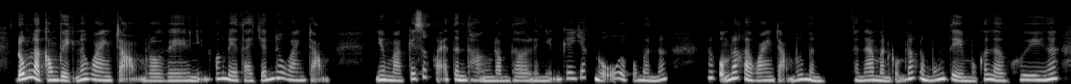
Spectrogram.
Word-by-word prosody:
đúng 240 +6 +8
là 275 - +8
công 200 0 +3
việc 175 -4 0
nó 230 +5 +5
quan 200 -5 +1
trọng - - -4
rồi 170 -1 -3
về 175 0 -1
những 225 +7 -3
vấn 265 +1 +3
đề 200 -5 +3
tài 170 -2 -5
chính 195 +8 -1
nó 285 +1 0
quan 195 -5 -2
trọng, 225 +2 -7 0.5
nhưng 210 -2 +4
mà 175 -1 0
cái 255 - 0
sức 340 +3 -4
khỏe 225 - -6
tinh 200 -3 +4
thần 185 -4 -2
đồng 170 0 -2
thời 175 -1 -4
là 170 - -3
những 225 +8 -3
cái 275 0 -3
giấc 315 -4 -9
ngủ 255 +4 +1
đồ - - +1
của 185 - -12
mình 180 -3 0
á, 230 +5 +1 0.4
nó 300 - 0
cũng - - +3
rất 280 0 +3
là 225 - +6
quan 185 +1 -1
trọng 225 - -7
với 225 +3 +3
mình, 175 -8 +3 0.3
thành 180 -2 -1
ra 195 +1 +2
mình 175 -4 +1
cũng - - -7
rất 275 +2 -1
là - - +5
muốn 225 +8 +2
tìm 180 -9 0
một 155 - -5
cái 235 0 0
lời 180 -5 0
khuyên 205 -1 0
á, 255 +3 +5
200 Hz, 315 wpm, -21 LUFS, 175-235 Hz, 0.5 s, đúng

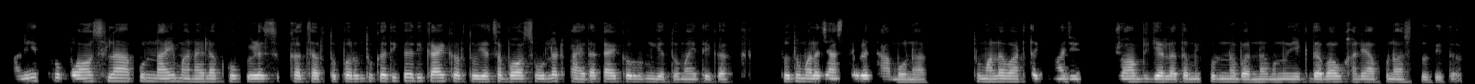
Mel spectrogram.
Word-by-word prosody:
आणि 140 +4 -2
तो 160 -1 -6
बॉसला 145 +1 +3
आपण 150 +1 -4
नाही 140 0 +2
म्हणायला 135 -1 -1
खूप 140 0 -2
वेळेस 140 0 +4 0.2
कचरतो. 140 -1 0
परंतु 140 +1 +1
कधी-कधी 155 0 +2
काय 150 0 +5
करतो, 135 -1 +3
याचा 135 +1 +3
बॉस 140 0 +4
उलट 140 +2 +1
फायदा 135 0 +1
काय 135 -1 +3
करून 135 0 +1
घेतो 125 0 -2
माहिती 125 0 -3
आहे 125 - -1
का? 125 - -13 0.5
तो 140 - +5
तुम्हाला 140 -1 +4
जास्त 140 -1 -1
वेळ 140 - +10
थांबवणार. 120 -2 -3 0.5
तुम्हाला 135 0 0
वाटतं 130 0 0
की 135 - -13
माझी 130 0 -2 0.4
जॉब 135 0 0
गेला 130 -1 +5
तर 135 - +3
मी 130 0 -3
कुठून 130 0 -2
ना 130 - -1
भरणार 120 0 +1
म्हणून 125 +1 -4
एक 125 0 -5
दबावाखाली 130 0 +2
आपण 125 +1 -4
असतो 120 0 -5
तिथं. 110 - -8
135 Hz, 185 wpm, -22 LUFS, 125-140 Hz, 0.5 s, वेळ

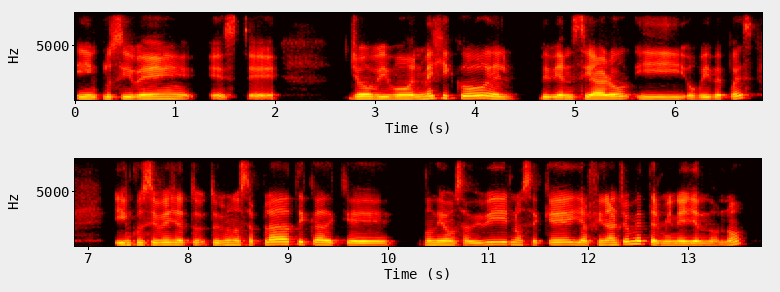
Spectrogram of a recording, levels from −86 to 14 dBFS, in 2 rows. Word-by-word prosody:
inclusive, 180 - 0
este, - - -4 0.7
yo 185 +1 +5
vivo 180 0 +2
en 175 +1 +2
México, 230 +1 +1
él 185 -3 -1 0.2
vivía 175 -1 +2
en 170 0 -1
Seattle 180 +3 +4
y 170 -1 -3
o 155 - -3
vive 170 +1 0
pues, 250 +9 -3 0.4
inclusive 185 +2 0
ya 185 -1 +1
tu 185 +3 -7
tuvimos 185 +1 -1
nuestra 180 -2 -3
plática 220 0 +1
de 185 0 +1
que 170 -2 +1 0.3
dónde 180 0 0
íbamos 175 0 0
a - - -1
vivir, 210 +6 -1
no 200 -2 -4
sé 175 -1 -7
qué, 200 +3 0
y 195 - -2
al 180 - 0
final 185 +2 -2
yo 235 - +1
me 265 +1 +3
terminé 165 -7 +1
yendo, 170 -1 0
¿no? - - -4
180 Hz, 160 wpm, -20 LUFS, 175-200 Hz, 0.7 s, yo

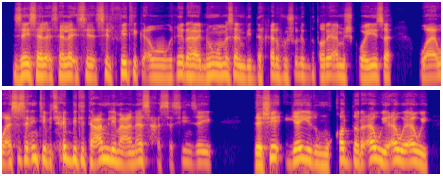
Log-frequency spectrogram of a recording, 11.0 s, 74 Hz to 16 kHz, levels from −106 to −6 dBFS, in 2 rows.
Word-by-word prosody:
زي 150 +3 +3
سل 145 -1 +2
سل 150 0 0
س - - -3
سلفتِك 165 +4 -2
أو 135 0 -5
غيرها، 145 0 +1
إن 135 +1 -4
هُم 150 0 -1
مثلًا 155 -2 -1
بيدخّلوا 130 +3 -4
في 135 - -9
شؤونِك 150 +2 -9
بطريقة 145 +1 -3
مش 140 -1 -4
كويسة، 140 +1 0 0.4
وأ 140 - +1
وأساسًا 155 +7 +1
أنتِ 210 -2 0
بتحبّي 195 +3 0
تتعاملي 190 +1 +2
مع 150 -3 +1
ناس 170 +3 0
حساسين 170 -2 -8
زيِّك، 155 0 -6 0.5
ده 140 - +9
شيء 215 +7 +3
جيد 185 -2 +5
ومُقدَّر 155 +6 -1
أوي، 185 -6 +4
أوي، 170 -2 +4
أوي، 150 -7 +1
155 Hz, 175 wpm, -24 LUFS, 140-175 Hz, 0.5 s, ده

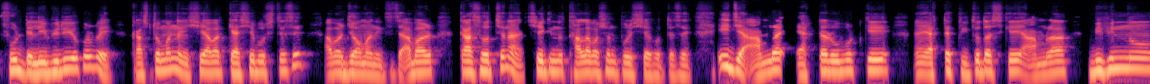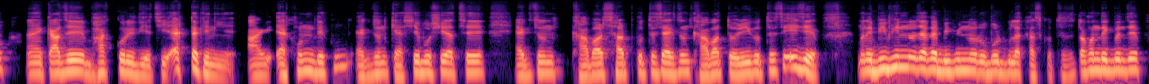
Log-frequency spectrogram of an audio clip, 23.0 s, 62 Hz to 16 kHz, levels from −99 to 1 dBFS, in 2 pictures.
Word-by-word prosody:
Food 155 0 +4
ডেলিভারিও 140 +7 +4
করবে। 190 -8 +2 0.3
Customer 150 +8 0
নেই, 130 - +1
সে 145 - -2
আবার 135 -1 +1
ক্যাশ 125 -2 +3
এ - - 0
বসতেছে। 150 - -3 0.3
আবার 135 +2 0
জমা 125 -2 +1
নিতেছে। 110 +3 -8
আবার 140 +1 +3 0.4
কাজ 145 -2 +5
হচ্ছে 150 +5 +1
না, - - +3 0.2
সে - - 0
কিন্তু 145 -1 0
থালা 130 +1 +2
বাসন 135 +3 -2
পরিষ্কার 120 -2 -2
করতেছে। 110 0 -6 0.4
এই 205 - +6
যে 150 - +7 0.2
আমরা 145 +7 +4 0.3
একটা 120 +6 0
রোবটকে 155 +2 +1 0.4
অ্যা 130 +2 -4
একটা 125 +6 0
কৃতদাসকে 145 +3 0 0.2
আমরা 125 +4 -1 0.4
বিভিন্ন 175 +4 +3 0.5
আ - - -2 0.2
কাজে 135 +3 +4 0.2
ভাগ 135 +1 -3
করে 135 -3 +3
দিয়েছি। 110 +2 -4 0.2
একটাকে 150 -6 +1
নিয়ে। 100 -4 -7 0.5
এখন 145 +6 -4
দেখুন, 160 +10 -3 0.2
একজন 125 +5 -3
ক্যাশ 110 -1 -4
এ - - +4
বসে 135 +2 -1
আছে, 140 +3 -1 0.5
একজন 115 +5 -3 0.3
খাবার 120 +3 +1
সার্ভ 120 -1 +1
করতেছে, 135 0 -3
একজন 140 +3 -2
খাবার 120 +4 +1
তৈরি 120 +1 +3
করতেছে। 150 +5 -2
এই - - +1
যে 140 - +8 0.5
মানে 150 +1 +3
বিভিন্ন 190 +3 +4
জায়গায় 165 -2 +6
বিভিন্ন 155 +2 +1
রোবট 135 +1 +1
গুলা 130 -1 +1
কাজ 110 -2 -5
করতেছে। 105 +1 -13
তখন 150 +4 +2
দেখবেন 160 +1 +3
যে 165 - +4
135 Hz, 175 wpm, -21 LUFS, 120-150 Hz, 0.5 s, যে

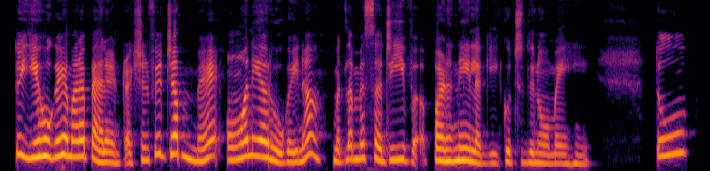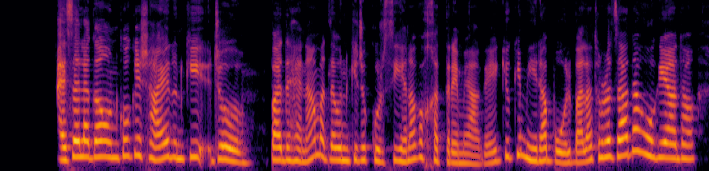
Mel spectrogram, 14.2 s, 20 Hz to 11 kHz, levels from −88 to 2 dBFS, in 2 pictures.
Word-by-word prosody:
तो 355 - -1
ये 290 -2 +4
हो 315 +1 +7
गई 310 +2 +5
हमारा 310 -2 +6
पहला 200 -5 +3
इंटरैक्शन, 190 +5 -5
फिर 360 +8 -3
जब 355 -1 +4
मैं 265 +4 0
ऑन 295 +6 +2
एयर 310 -3 +5
हो 205 -5 +2
गई 200 0 -1
ना, 325 +8 0 0.2
मतलब 250 +5 -3
मैं 265 - +1
सजीव 245 -4 -1 0.2
पढ़ने 230 0 +4
लगी 180 -3 -3
कुछ 195 -1 -5
दिनों 185 -2 -4
में 175 0 -6
ही 170 0 -9 0.7
तो, 355 +4 -2 0.9
ऐसा 305 +6 +5
लगा 300 0 +3
उनको 300 +1 0
कि 335 0 -2
शायद 285 0 -1
उनकी 285 +2 -2
जो 255 0 +2 0.4
पद 240 -1 +2
है 230 -1 -2
ना, 225 +8 -3
मतलब 255 -7 -2
उनकी 235 +1 -1
जो 240 - -3
कुर्सी 225 +1 -4
है 215 - -1
ना, 245 - -2
वो 290 - -4
खतरे 205 -5 -5
में 185 - -5
आ 165 -1 -5
गई 180 +5 -7
क्योंकि 310 +7 -6
मेरा 235 -4 +1
बोलबाला 195 +3 -1
थोड़ा 300 +1 +3
ज़्यादा 330 +6 +2
हो 330 - +3
गया 285 -1 +2
था, 265 -1 -3
245 Hz, 230 wpm, -19 LUFS, 210-300 Hz, 0.9 s, हो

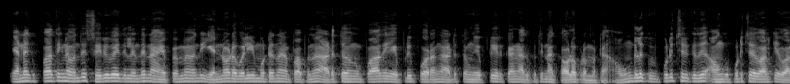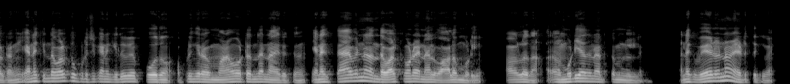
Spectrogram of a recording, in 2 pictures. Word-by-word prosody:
எனக்கு 150 +3 +1
பார்த்தீங்கன்னா 155 0 +2
வந்து 170 +4 0
சிறு 140 +2 +2
வயதில 145 -3 +3
இருந்து 145 +2 0
நான் 125 -4 +3
எப்பவுமே 130 +6 -2
வந்து 140 0 -1
என்னோட 135 +4 +2
வழிய 140 +2 +3
மட்டும் 135 0 0
தான் 125 -3 -1
பார்ப்பேன். 120 +1 -1
அடுத்தவங்க 130 +2 0
பாதை 130 +2 +3
எப்படி 135 +4 -3
போறாங்க, 115 0 0
அடுத்தவங்க 115 0 -3
எப்படி 140 - -3
இருக்காங்க 120 -1 -1
அத 105 - -4
பத்தி 125 - -6
நான் 110 - -2
கவலைப்பட 105 0 +2
மாட்டேன். 90 - -5
அவங்களுக்கு 140 +6 0
புடிச்சுருக்குது 155 -1 0
அவங்க 115 -1 0
புடிச்ச 135 +1 0
வாழ்க்கைய 120 0 +1
வாழ்றாங்க. 100 +1 -1
எனக்கு 145 -1 -1
இந்த 145 - +1
வாழ்க்க 155 0 0
புடிச்சுருக்குது 130 0 -4
எனக்கு 115 0 -3
இதுவே 135 +1 +1
போதும் 110 -3 +3
அப்டிங்குற 120 +2 0
மனவோட்டம் 125 +2 +1
தான் 115 -3 0
நான் 100 - +1
இருக்கேன். 95 +1 -6
எனக்கு 120 +1 +1
தேவன்னா 160 +3 +3
அந்த 115 -3 +4
வாழ்க்க 120 +3 +1
கூட 135 -1 +3
என்னால 115 -3 +1
வாழ 105 +2 +2
முடியும் 90 - -6 0.2
அவ்வளோதான். 110 -2 -1
அது 110 - +1
முடியாது 135 -2 +2
அர்த்தம் 105 -1 -4
இல்ல. 90 - -8 0.4
எனக்கு 115 -2 -1
வேணுன்னா 160 +6 +4
நான் 110 - +4
எடுத்துக்குவேன். 95 -3 -8
125 Hz, 230 wpm, -23 LUFS, 110-140 Hz, 0.4 s, அந்த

